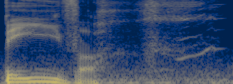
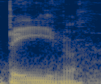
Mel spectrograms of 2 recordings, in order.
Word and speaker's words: Belvoir: Yeah, the locals call it Beaver.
